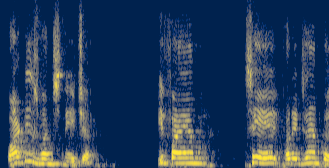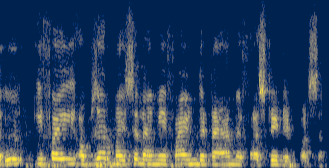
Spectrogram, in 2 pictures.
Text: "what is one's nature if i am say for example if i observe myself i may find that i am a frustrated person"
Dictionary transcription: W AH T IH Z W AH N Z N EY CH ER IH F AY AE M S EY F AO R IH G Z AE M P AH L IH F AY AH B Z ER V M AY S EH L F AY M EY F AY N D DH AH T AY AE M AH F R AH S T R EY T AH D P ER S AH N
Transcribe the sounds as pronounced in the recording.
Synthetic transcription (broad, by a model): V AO T IH Z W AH N S N EY CH ER IH F AY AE M S EY F AO R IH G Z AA M P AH L IH F AY AH B Z ER V M AY S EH L AY M EY F AY N D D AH T AY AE M AH F R AH S T R EY T AH D P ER S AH N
